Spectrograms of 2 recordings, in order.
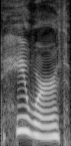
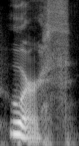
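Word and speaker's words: Haworth: So where Claudia Lawrence is from in the UK, I pronounced it Hayworth, but it's Hooerth.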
